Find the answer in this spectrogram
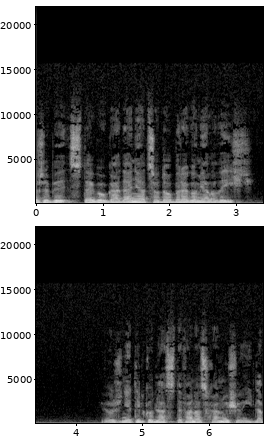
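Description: A man's voice: fairly low pitch, dark tone, a little hiss or hum. A male actor playing a wry, folksy village narrator in a 1960s radio drama, musing ruefully in rustic speech. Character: wry, folksy village storyteller, gently lamenting. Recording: old 1960 radio broadcast recording.

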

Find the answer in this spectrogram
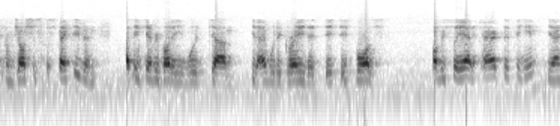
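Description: Over a narrow telephone line, a male commentator gives careful, measured analysis. His voice is husky and mid-pitched, and he qualifies his points as he goes. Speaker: basketball commentator, interview guest. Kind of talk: phone interview analysis.

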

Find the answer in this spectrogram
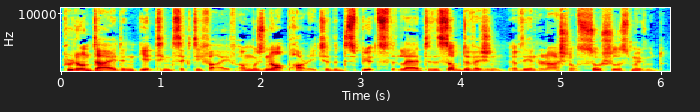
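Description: A man's voice: on the low side, lively intonation, fast, slightly rough. A man reading scripted narration, as in an audio essay. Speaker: reader.

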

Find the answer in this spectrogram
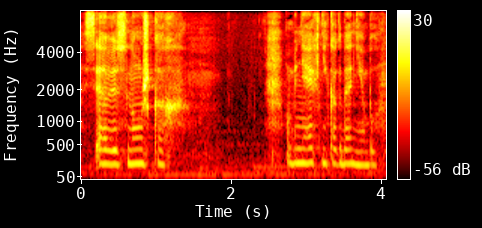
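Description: An actress playing a frightened woman reliving a childhood memory under hypnosis, speaking haltingly in a naturalistic audio drama. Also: medium pitch, completely flat delivery, dark tone, a little hiss or hum, natural voice. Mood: tranced, uneasy.

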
